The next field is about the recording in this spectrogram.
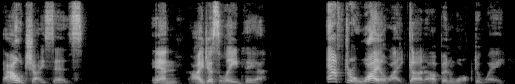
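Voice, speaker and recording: Woman doing a streetwise ghost telling its own story, slangy n put-out, pitch bouncing around, radio play. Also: animated, unhurried, fairly bright tone, exaggerated voice. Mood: aggrieved, bemused. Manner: colloquial, ungrammatical, conversational storytelling. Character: chatty, aggrieved, streetwise ghost of a murder victim. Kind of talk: first-person radio drama narration with acted dialogue.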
